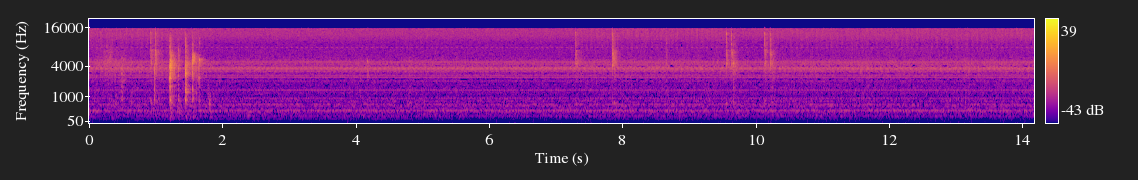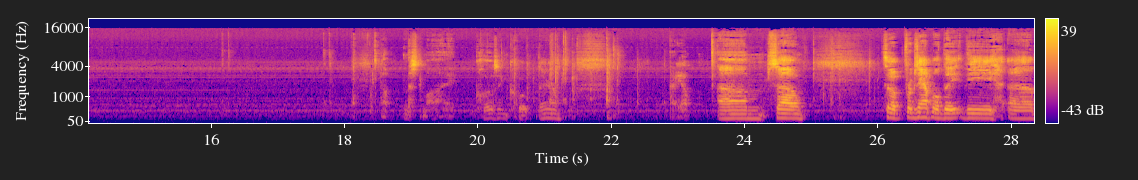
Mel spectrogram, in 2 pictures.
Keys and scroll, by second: 1.5 ctrl+s, 21.5 ", 22.1 ctrl+s, 25.5 Return.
